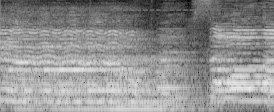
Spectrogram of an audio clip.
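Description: Sung duet with accompaniment: voices holding long, slightly wavering notes, dipping briefly about one and a half seconds in before the next phrase begins.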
